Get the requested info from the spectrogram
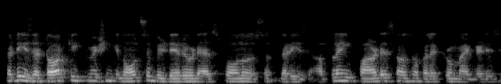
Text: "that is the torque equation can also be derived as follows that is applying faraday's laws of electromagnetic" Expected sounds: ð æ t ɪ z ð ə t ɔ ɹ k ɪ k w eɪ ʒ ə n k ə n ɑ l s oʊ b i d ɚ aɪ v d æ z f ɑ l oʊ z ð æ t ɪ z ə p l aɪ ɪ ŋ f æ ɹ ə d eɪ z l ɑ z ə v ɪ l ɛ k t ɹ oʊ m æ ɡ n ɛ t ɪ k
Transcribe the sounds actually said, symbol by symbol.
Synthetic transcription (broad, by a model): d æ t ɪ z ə t ɔ ɹ k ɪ k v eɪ ʃ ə n k ə n ɑ l s oʊ b i d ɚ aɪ v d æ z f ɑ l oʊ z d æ t ɪ z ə p l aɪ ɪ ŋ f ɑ ɹ d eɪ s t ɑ s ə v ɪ l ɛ k t ɹ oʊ m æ ɡ n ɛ t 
